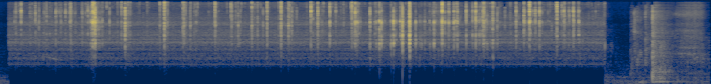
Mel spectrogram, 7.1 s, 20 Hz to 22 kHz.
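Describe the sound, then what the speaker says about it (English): A blade scraping and cutting a 3D-printed plastic part down to size, a dense run of close, crisp scratchy cuts and clicks lasting several seconds, ending with a brief handling knock. "So you're going to take a blade here and cut it down to size."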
